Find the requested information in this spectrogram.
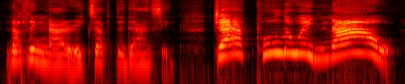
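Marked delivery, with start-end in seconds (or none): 2.1-3.9 high, loud, drawn-out call; urgent shout. A narrator's reading. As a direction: shout it slowly to break through to him. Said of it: "Annie shouted again".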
